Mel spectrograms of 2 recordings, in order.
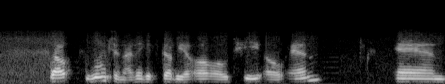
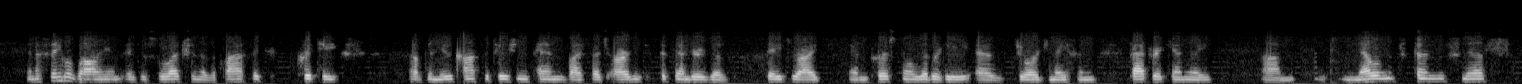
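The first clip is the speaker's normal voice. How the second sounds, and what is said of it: Reading very fast. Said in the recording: “I'll read it really quickly”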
